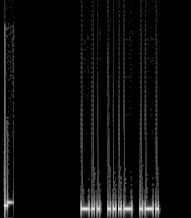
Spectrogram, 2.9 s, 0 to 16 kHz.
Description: Morse code, heard as a keyed tone, about 32 wpm, 700 Hz. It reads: DVR
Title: USA Call Sign Postfixes - 3 Letters 30wpm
